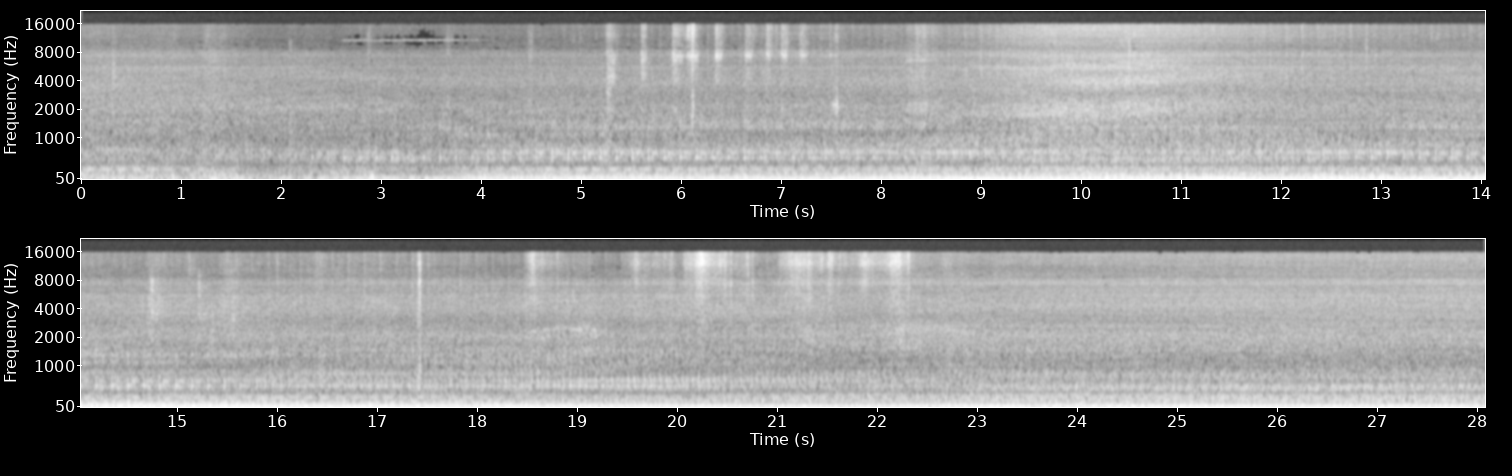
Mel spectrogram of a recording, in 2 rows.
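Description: Audi RS 6 Avant's twin-turbo 4.0-litre V8 idling with a steady low rumble, a little louder from about four seconds in.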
